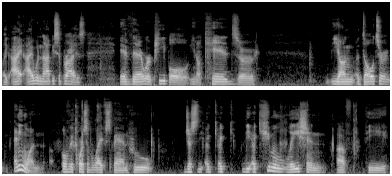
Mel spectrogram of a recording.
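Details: Stuttering (speech blocks) in an adult man with Tourette's syndrome, with blocks heard as excess pausing mid-sentence and particular trouble on S-initial words; real blocks while speaking.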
